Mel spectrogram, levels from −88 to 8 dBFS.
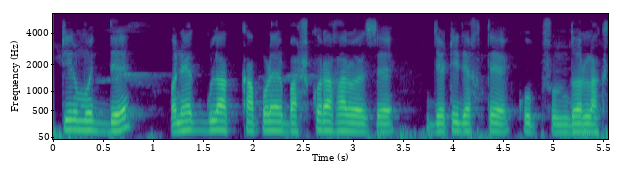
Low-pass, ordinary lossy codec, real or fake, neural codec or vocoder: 5.4 kHz; none; real; none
